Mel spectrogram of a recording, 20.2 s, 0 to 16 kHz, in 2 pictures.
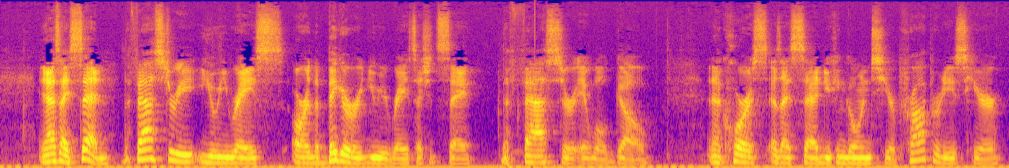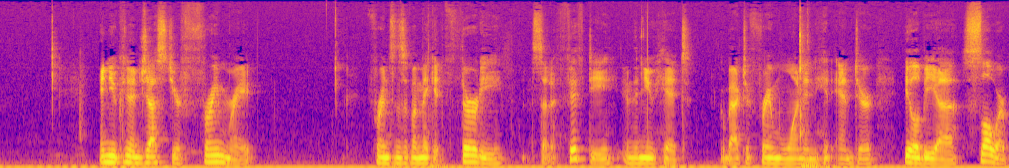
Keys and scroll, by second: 18.1 Return.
